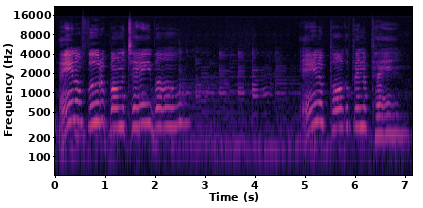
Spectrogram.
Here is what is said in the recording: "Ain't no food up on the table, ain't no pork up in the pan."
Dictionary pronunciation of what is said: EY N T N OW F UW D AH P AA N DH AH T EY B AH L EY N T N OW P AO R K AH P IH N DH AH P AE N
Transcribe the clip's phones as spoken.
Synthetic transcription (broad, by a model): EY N N OW F UW D AH P N DH AH T EY B AH L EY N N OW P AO L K AH P IH N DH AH P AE N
